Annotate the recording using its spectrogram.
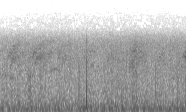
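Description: Birds chirping now and then over the steady hiss of an old film soundtrack, with a sharp click about a second in.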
